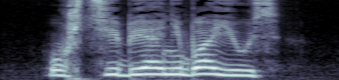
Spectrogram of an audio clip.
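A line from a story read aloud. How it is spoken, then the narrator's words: Indignant mutter. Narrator (Russian): буркнула, негодуя от того, что он вообще посмел такое подумать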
